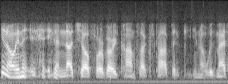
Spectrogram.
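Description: A man with an American accent speaks fairly quickly in a very deep, low pitch with fairly even intonation, over noticeable background noise. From New Jersey. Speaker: novelist. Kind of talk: radio interview. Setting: remote line.

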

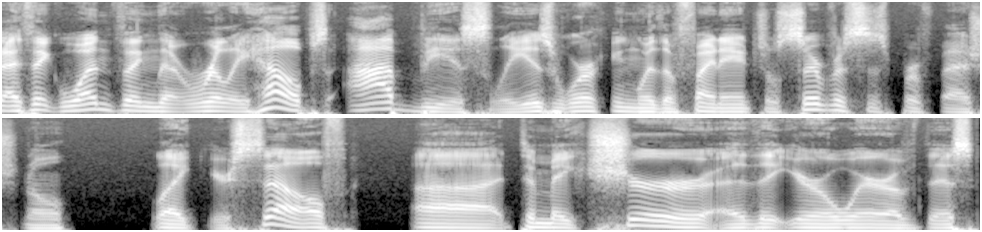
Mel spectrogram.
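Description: A man with an unremarkable speaking voice uses lively intonation at very even loudness on a very clean recording with a silent background. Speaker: co-host. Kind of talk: casual talk show chat.

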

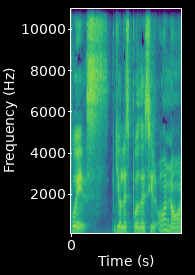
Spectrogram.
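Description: On a very clean recording against a silent background, an unremarkable speaking voice proceeds at a moderate pace. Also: woman. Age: 40s. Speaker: lactation specialist. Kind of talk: interview monologue.

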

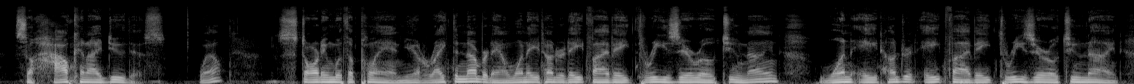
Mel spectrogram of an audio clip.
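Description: Speaking at a moderate pace, a man uses a fairly low pitch and fairly even intonation. The recording is very clean, with a silent background. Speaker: financial advisor radio host. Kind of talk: casual chat. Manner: conversational, hesitant with fillers.

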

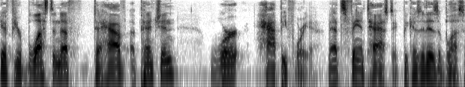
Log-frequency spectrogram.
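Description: On a very clean recording with a silent background, a man with an ordinary speaking voice talks at a moderate pace, his fairly low pitch carrying lively intonation. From Nebraska. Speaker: financial advisor. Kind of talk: radio talk show. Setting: studio.

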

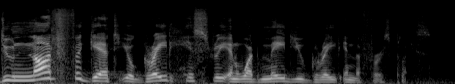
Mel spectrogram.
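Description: Recorded very cleanly against a silent background, a man speaks at a fairly slow pace and a fairly high pitch. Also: big swings in loudness. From Zambia. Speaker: pastor. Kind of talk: sermon. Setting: church.

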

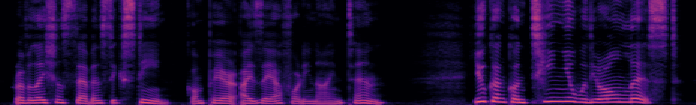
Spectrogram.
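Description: With a non-native accent and a dark, mellow tone, a woman talks at a fairly slow pace and a medium pitch, her pitch swinging very widely. The recording is very clean, with a silent background and a dry, close sound without echo. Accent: noticeable foreign. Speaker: author reading her own book. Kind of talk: audiobook narration. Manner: warm, expressive.

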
